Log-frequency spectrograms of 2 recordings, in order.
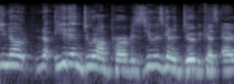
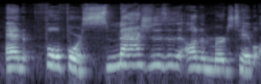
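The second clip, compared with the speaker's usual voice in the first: usual speaking voice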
